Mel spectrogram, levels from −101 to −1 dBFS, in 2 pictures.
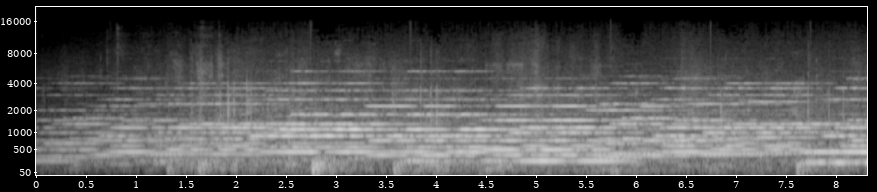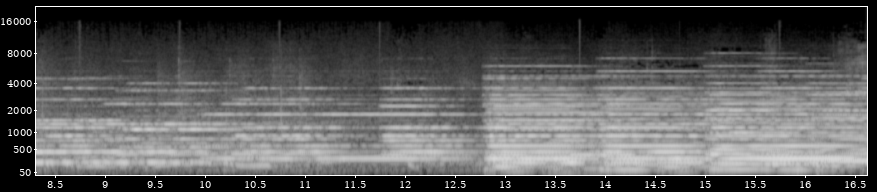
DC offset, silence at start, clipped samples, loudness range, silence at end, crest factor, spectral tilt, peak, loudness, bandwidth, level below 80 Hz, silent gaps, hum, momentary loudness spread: under 0.1%; 0 s; under 0.1%; 6 LU; 0 s; 16 dB; -5.5 dB/octave; -6 dBFS; -21 LUFS; 9.6 kHz; -52 dBFS; none; none; 10 LU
